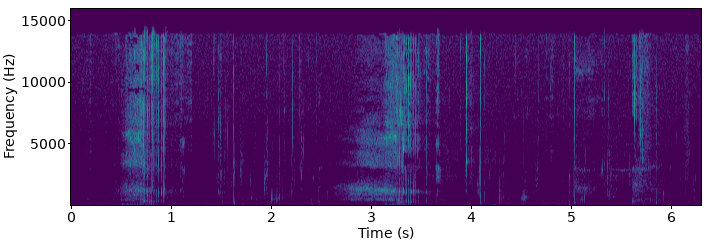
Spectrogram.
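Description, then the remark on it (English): Two soft slurping sips of tea, one early and one about halfway through, with small clicks and mouth noises scattered between them amid quiet. “Can I take a sip of tea?”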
